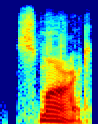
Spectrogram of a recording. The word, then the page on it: smart: American English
